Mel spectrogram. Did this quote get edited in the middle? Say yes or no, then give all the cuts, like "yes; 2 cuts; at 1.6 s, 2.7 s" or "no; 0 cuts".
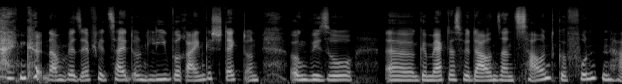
no; 0 cuts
